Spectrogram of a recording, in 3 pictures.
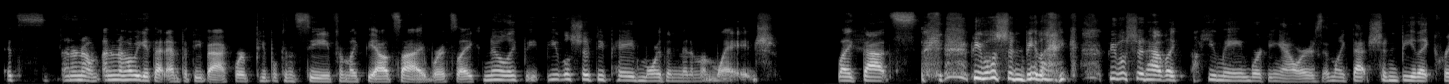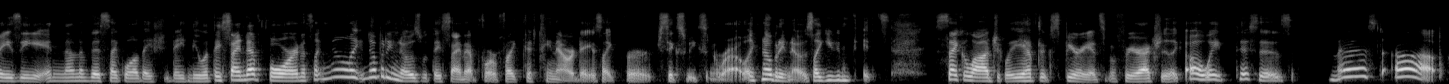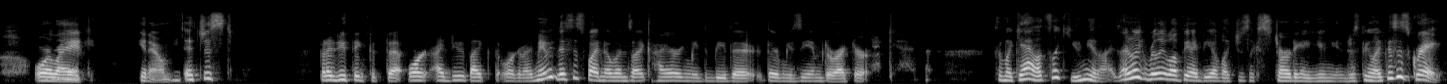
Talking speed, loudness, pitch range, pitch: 245 wpm, -20 LUFS, 160-220 Hz, 180 Hz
